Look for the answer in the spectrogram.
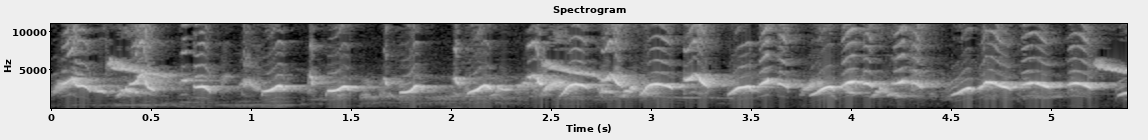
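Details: Morning voice-practice singing from a 72-gram Chinese hwamei fighting bird: a dense, continuous stream of quick ringing whistled notes, each sliding downward, repeated many times in fast succession.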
